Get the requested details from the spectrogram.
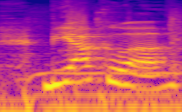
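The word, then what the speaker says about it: Byakuya: know that's how you actually said his name biakua is right okay fine i'm sorry let me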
